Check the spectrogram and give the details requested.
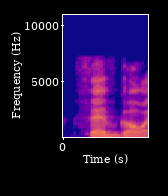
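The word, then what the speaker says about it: φεύγω: Pugo. So it would be a P-H. If we transliterate it, it's P-H-E-U-G-O. Fugo or okay. Pugo, or actually fevgo, I think, is the modern Greek pronunciation of it.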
